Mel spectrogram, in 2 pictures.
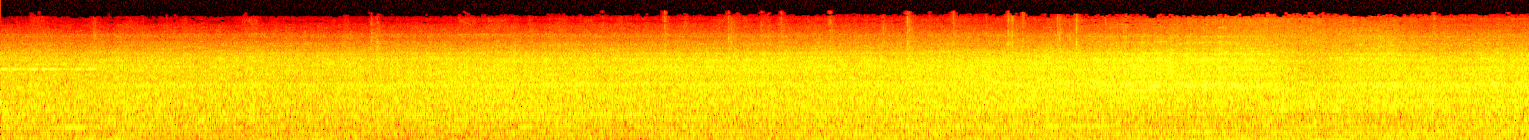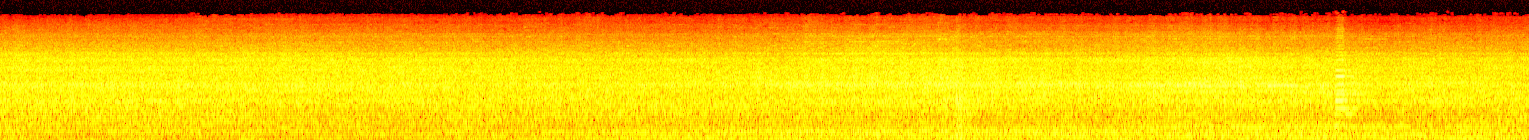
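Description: City street traffic noise: cars passing, with horn-like held tones at times.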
